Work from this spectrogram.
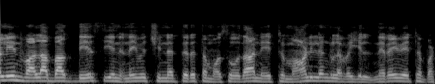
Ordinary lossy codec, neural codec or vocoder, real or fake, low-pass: Opus, 32 kbps; vocoder, 44.1 kHz, 128 mel bands, Pupu-Vocoder; fake; 7.2 kHz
